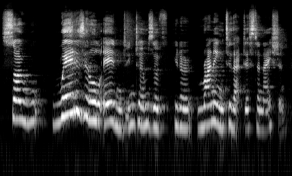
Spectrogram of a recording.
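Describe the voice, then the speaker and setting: A woman in her fifties with a slightly high voice talks casually to camera as a business coach. She leans on repeated words for emphasis and laughs easily between points. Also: moderate pace.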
